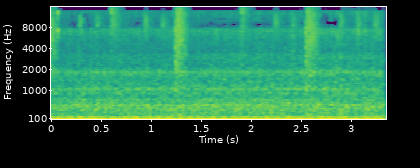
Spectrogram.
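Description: Heard from inside a car while driving, a steady low engine and road rumble continues evenly throughout, with no voices or breaks.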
